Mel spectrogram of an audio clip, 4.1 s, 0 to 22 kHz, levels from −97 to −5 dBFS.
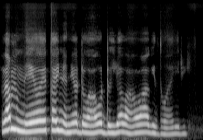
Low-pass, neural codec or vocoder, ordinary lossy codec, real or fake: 19.8 kHz; autoencoder, 48 kHz, 32 numbers a frame, DAC-VAE, trained on Japanese speech; none; fake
